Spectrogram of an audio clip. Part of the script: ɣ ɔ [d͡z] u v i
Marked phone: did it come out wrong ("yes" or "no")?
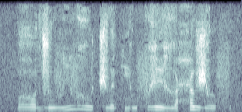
no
